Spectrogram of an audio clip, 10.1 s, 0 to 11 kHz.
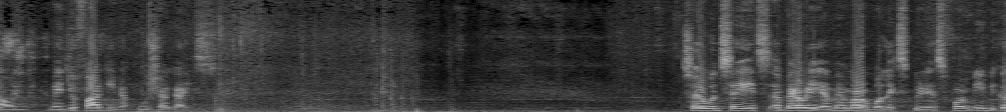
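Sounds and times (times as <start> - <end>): ski-lift cabin rumble and hum: 0.0 - 10.0.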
